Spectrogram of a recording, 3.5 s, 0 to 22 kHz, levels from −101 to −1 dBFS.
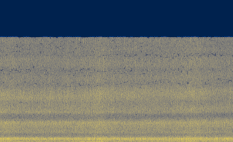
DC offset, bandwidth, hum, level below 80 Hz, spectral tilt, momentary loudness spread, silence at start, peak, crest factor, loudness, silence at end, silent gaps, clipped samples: under 0.1%; 16.5 kHz; none; -50 dBFS; -2.5 dB/octave; 2 LU; 0 s; -8 dBFS; 14 dB; -21 LUFS; 0 s; none; under 0.1%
